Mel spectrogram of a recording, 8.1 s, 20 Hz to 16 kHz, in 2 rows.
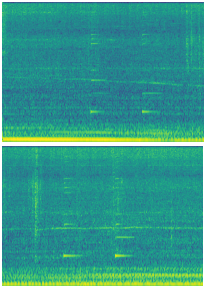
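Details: Drift Corvette V8 first start, about 50 psi oil pressure at idle: deep loping rumble settling into an even idle beat with no knocks or rattles; normal idle.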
